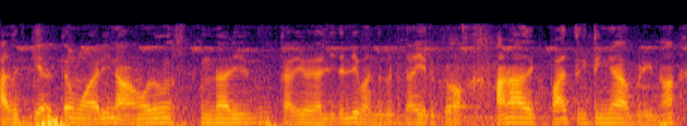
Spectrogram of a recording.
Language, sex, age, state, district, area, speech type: Tamil, male, 18-30, Tamil Nadu, Tiruppur, rural, spontaneous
